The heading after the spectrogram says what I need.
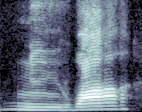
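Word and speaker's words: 女娲: It's called Nuwa and Fuyi.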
